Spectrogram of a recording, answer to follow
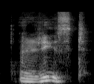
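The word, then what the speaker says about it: wrist: আপনি বাদ দেন রাইট আরইটি রাইট রং wrestling রিস্ট রপ rake rake finally silent মানে শব্দের শেষে যদি ই থাকে মেইন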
